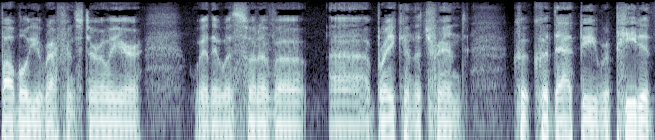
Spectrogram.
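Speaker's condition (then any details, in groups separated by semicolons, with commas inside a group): No condition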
